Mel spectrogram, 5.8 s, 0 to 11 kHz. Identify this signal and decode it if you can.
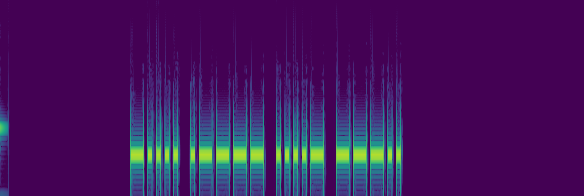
Morse code, heard as a keyed tone, about 28 wpm, 700 Hz. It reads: 6148
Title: Numbers - 4-Digit 28wpm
